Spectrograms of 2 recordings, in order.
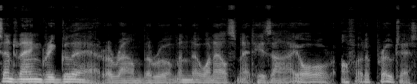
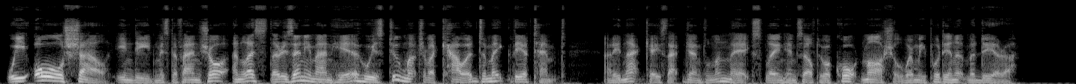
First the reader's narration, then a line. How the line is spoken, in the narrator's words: He snapped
